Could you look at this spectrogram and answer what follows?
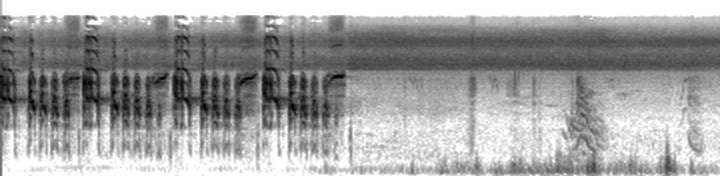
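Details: Fighting grey francolins give a fast series of shrill, squawking notes, roughly one per second in clusters, which stop abruptly midway and leave low rustling and scattered faint noises.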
